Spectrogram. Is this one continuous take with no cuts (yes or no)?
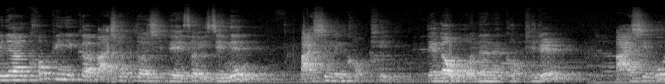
yes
